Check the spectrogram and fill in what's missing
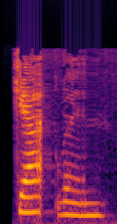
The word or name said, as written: gatling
